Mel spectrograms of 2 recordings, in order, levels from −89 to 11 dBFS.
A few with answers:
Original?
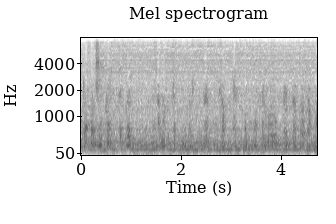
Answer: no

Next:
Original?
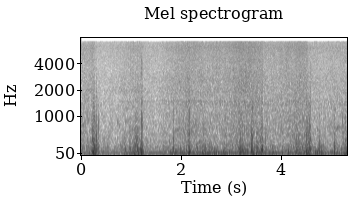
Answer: yes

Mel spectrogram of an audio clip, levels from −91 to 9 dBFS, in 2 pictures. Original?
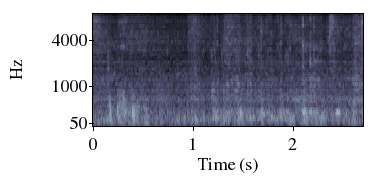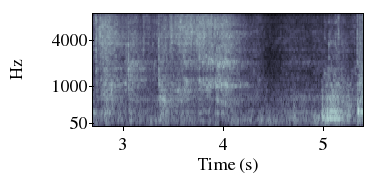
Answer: no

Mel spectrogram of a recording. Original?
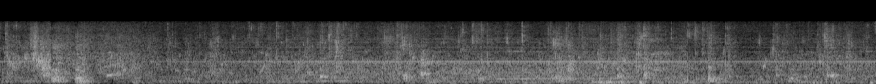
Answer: yes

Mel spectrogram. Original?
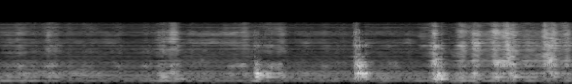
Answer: no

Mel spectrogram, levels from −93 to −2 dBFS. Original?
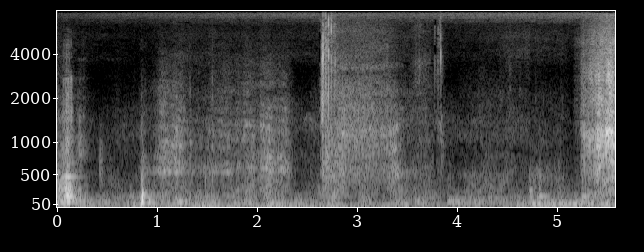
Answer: yes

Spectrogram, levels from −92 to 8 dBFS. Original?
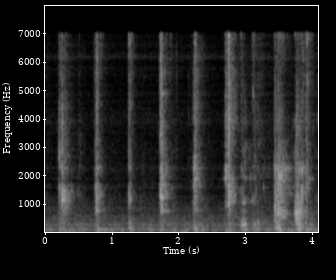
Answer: no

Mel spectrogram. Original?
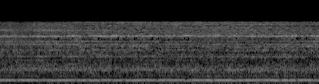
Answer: no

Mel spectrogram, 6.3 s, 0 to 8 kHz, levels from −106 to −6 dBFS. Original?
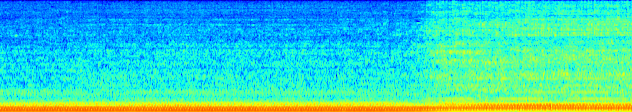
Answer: yes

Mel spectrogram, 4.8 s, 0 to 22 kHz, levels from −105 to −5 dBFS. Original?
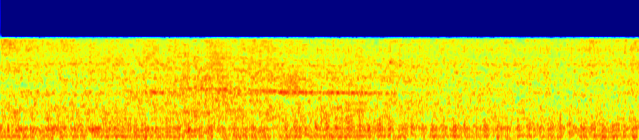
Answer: no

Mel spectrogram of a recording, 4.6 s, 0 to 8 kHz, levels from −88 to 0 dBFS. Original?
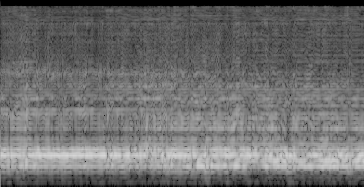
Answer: no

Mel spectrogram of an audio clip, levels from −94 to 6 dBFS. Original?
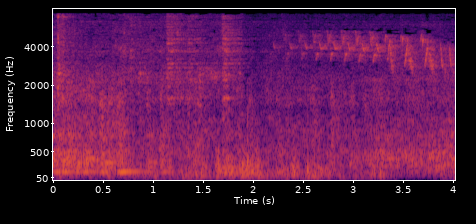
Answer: yes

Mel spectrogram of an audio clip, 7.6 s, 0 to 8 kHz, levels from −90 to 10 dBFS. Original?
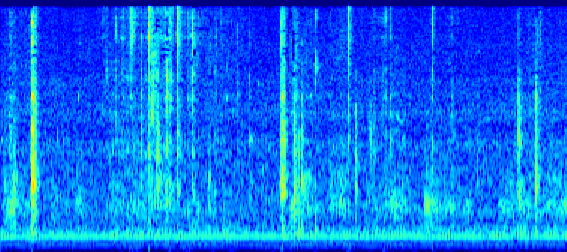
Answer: yes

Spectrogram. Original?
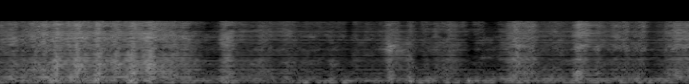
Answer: no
